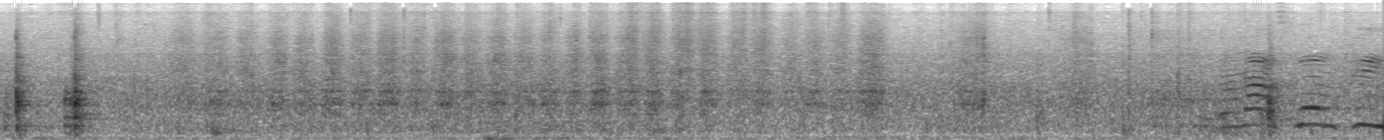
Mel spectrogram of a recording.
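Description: Wood is sanded by hand with sandpaper in a steady rhythmic rasping rub, close and moderately loud, with a few knocks and a voice speaking near the end.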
